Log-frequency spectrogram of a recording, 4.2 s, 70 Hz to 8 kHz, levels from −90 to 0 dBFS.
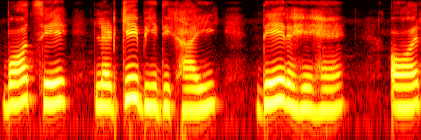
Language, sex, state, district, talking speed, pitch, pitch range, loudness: Hindi, female, Himachal Pradesh, Shimla, 130 wpm, 225 Hz, 210-245 Hz, -14 LUFS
